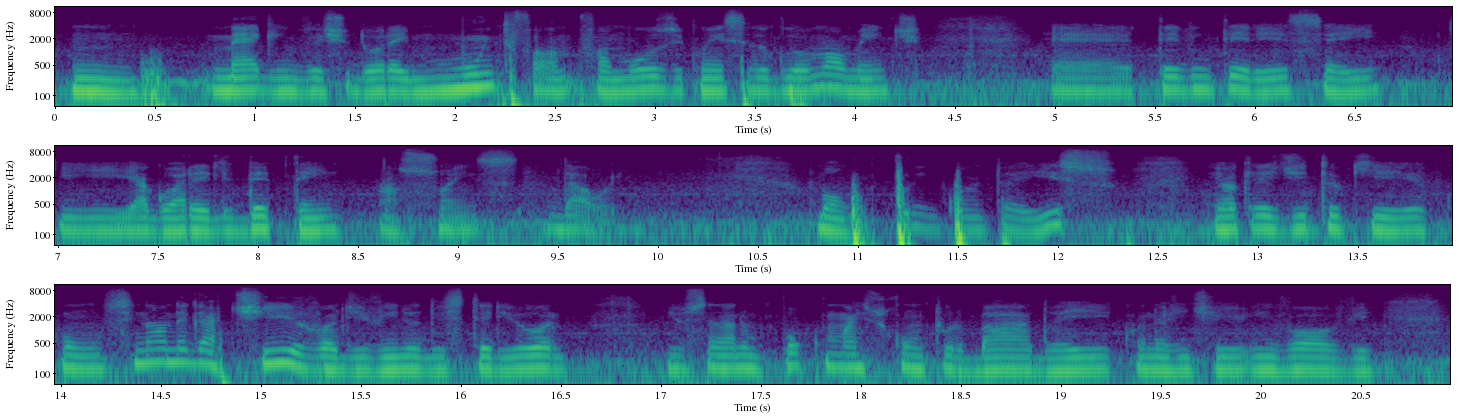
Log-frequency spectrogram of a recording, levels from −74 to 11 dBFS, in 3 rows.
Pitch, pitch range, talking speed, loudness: 125 Hz, 120-135 Hz, 130 wpm, -24 LUFS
